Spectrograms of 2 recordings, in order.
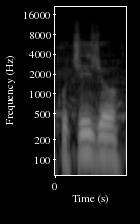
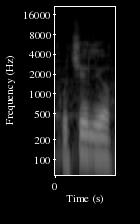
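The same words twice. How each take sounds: First: The double L sounds like a J. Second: The double L sounds like an English L. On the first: This is the standard Spanish pronunciation. "the double L in Spanish is actually like a J" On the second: This is the local pronunciation shaped by English. "you pronounce it like like in English"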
